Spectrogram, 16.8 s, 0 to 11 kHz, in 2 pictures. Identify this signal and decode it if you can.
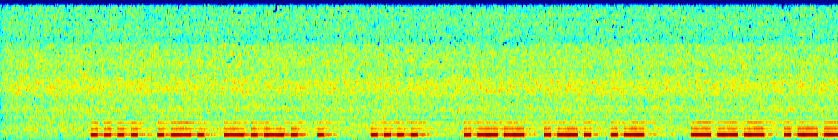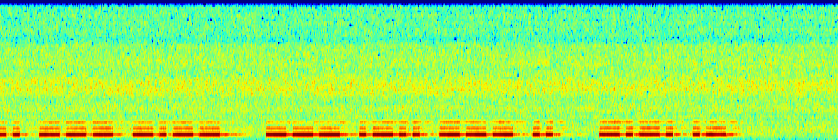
Morse code (Greek alphabet), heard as a keyed tone, machine-sent, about 18 wpm, 480 Hz, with room echo. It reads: ΗΡΘΕ Η ΩΡΑ ΟΠΟΥ ΟΛΟΙ ΘΑ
